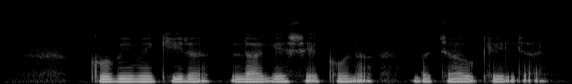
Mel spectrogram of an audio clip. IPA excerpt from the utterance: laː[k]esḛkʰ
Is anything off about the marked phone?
yes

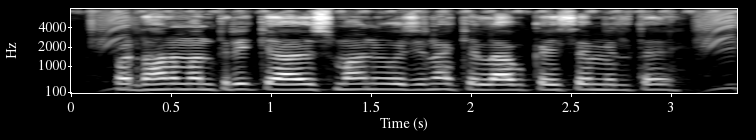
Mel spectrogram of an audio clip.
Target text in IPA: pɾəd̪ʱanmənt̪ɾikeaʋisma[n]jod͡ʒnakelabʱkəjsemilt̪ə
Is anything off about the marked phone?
no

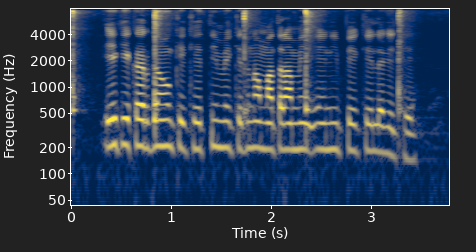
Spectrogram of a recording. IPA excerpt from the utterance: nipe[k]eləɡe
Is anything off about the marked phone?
no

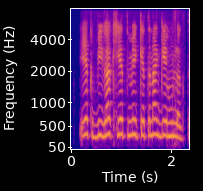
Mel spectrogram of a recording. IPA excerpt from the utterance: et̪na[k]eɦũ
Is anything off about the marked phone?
yes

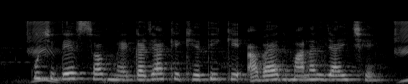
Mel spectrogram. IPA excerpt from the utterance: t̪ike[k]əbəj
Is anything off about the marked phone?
yes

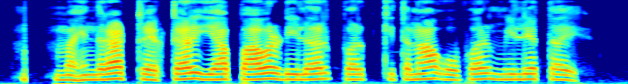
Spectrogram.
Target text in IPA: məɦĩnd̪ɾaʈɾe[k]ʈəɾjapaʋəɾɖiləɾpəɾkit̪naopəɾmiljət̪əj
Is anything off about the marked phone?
no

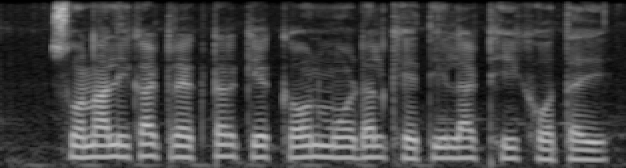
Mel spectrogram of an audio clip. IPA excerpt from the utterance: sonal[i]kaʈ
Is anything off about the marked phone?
no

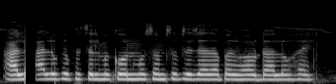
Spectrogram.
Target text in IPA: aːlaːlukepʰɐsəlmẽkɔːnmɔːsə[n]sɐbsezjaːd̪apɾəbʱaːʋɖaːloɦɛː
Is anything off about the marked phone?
yes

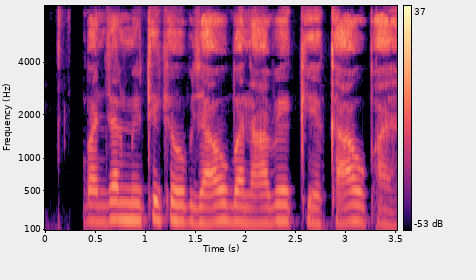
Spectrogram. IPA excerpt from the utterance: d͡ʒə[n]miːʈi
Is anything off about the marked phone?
no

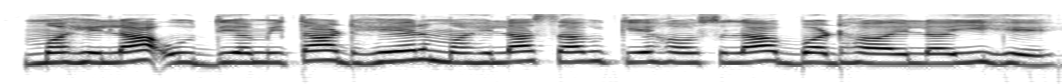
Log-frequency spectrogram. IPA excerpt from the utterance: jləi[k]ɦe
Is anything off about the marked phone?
yes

